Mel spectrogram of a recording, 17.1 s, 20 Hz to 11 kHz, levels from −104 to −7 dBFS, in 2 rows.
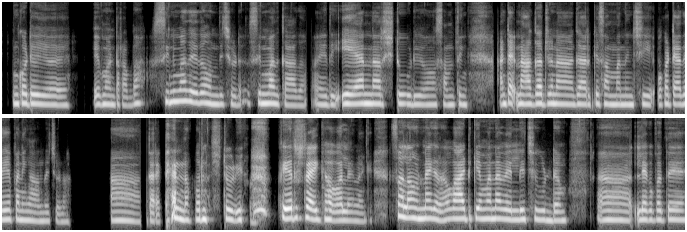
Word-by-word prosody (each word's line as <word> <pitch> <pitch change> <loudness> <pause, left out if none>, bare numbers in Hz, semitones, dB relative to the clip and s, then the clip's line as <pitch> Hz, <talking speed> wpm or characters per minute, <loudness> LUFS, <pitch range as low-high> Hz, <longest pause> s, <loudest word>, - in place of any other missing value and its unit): ఇంకోటి 245 0 +1 0.2
ఏ - - -3 0.5
ఏమంటారబ్బా? 220 0 -5 0.3
సినిమాదేదో 290 -2 +1
ఉంది 230 -1 -3
చూడు. 220 0 -9 0.2
సినిమాది 250 -2 +1
కాదు 200 -1 -7 0.3
ఇది 220 0 -6 0.2
'ఏఎన్ఆర్ 240 -1 +2
స్టూడియో' 225 -2 -4 0.2
సమ్‌థింగ్ 220 0 -7 0.4
అంటే 245 +3 +2
'నాగార్జున' 240 0 +1 0.2
గారికి 230 +1 -2
సంబంధించి 225 0 -3 0.2
ఒకటి 235 +1 -3
అదే 240 +2 0
పనిగా 230 -2 -1
ఉంది 210 0 -6
చూడు. 195 -1 -12 0.6
ఆ! - - -1 0.4
కరెక్ట్. 200 -2 -2
'అన్నపూర్ణ 245 -1 +4
స్టూడియో'. 240 -2 +1 0.5
పేరు 270 +1 +8
స్ట్రైక్ 255 -5 +6
అవ్వలే 225 -1 +1
నాకి. 210 +3 -14 0.3
సో - - -9
అలా 285 -1 +6
ఉన్నాయి 270 0 +4
గదా! 235 0 0
వాటికేమన్నా 265 0 +4
వెళ్లి 240 +1 +2
చూడడం. 225 -2 -1 0.5
ఆహ్, 235 -1 0 0.2
లేకపోతే 240 +1 0
235 Hz, 135 wpm, -23 LUFS, 225-250 Hz, 0.6 s, పేరు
